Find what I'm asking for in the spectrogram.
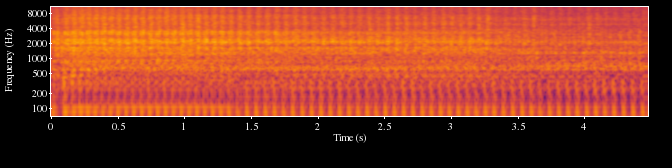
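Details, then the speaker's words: Big single at idle after wheelie riding, following an oil pressure low warning when cold: even, deep thumping idle with steady, slightly lumpy beats and no ticking or rattle; now sounds a lot better. "Okay, it sounds a lot better now."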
